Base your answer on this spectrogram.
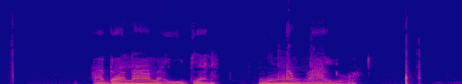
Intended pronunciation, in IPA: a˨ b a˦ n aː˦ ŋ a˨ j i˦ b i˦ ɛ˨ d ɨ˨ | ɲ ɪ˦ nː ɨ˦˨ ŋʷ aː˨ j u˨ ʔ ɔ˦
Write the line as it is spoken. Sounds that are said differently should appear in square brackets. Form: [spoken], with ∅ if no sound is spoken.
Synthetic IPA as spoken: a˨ b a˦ n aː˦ [m] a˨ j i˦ b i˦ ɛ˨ [n] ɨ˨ | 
